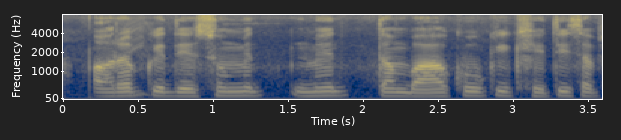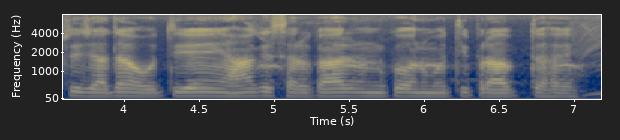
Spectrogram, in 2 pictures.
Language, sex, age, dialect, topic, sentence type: Hindi, male, 18-24, Hindustani Malvi Khadi Boli, agriculture, statement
